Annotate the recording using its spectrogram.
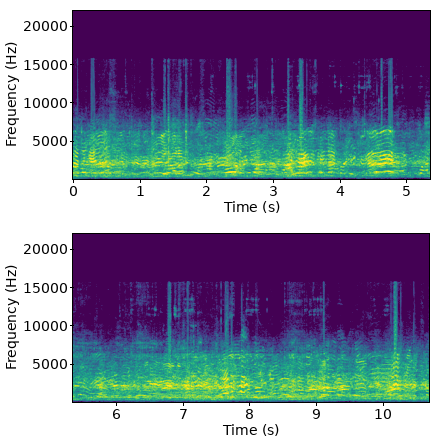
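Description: A crowd of people talks and chatters.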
